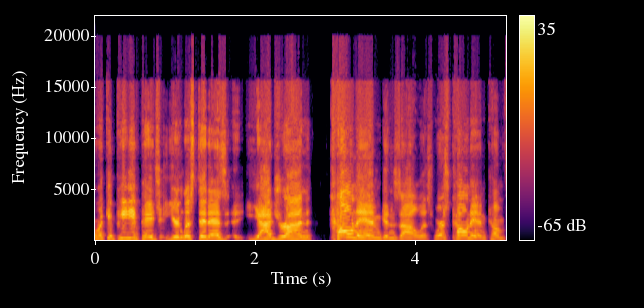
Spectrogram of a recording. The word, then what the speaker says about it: Jadran: up your name man yadron yadron gonzales yes sir yeah that's actually pronounced yeah it's good uh yeah the j is a y sound yeah that's true so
